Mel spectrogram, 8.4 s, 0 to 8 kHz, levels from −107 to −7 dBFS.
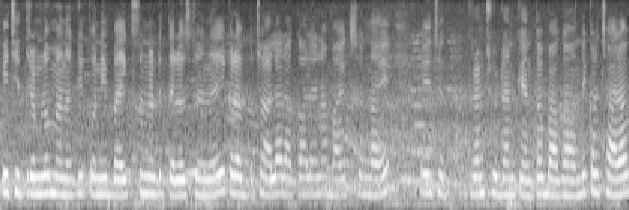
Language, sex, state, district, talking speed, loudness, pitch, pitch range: Telugu, female, Andhra Pradesh, Anantapur, 135 wpm, -15 LUFS, 240 Hz, 230-255 Hz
